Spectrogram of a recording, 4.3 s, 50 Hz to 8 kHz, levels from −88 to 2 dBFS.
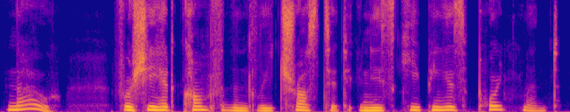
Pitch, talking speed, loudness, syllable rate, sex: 210 Hz, 155 wpm, -19 LUFS, 4.8 syllables/s, female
